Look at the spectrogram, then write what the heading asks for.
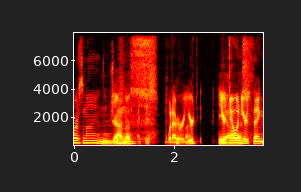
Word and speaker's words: Janus: That's spelled Janius, right? No. In Roman mythology. No, Janus.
